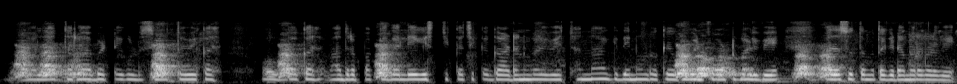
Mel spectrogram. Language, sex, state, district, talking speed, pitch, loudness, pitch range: Kannada, female, Karnataka, Belgaum, 105 wpm, 230 Hz, -19 LUFS, 225-235 Hz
